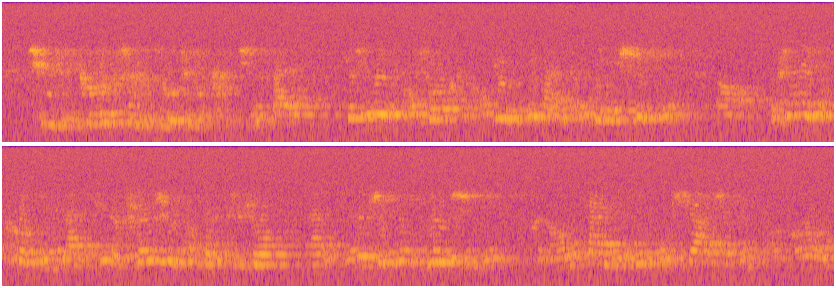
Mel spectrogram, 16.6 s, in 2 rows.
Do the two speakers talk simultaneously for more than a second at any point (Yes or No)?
No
